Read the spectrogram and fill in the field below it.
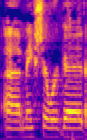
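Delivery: usual speaking voice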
